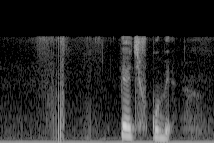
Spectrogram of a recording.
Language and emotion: Russian, neutral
